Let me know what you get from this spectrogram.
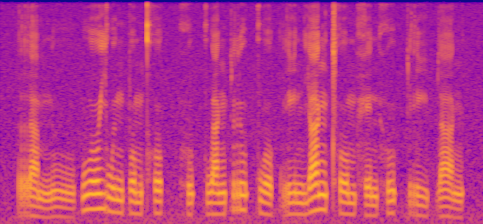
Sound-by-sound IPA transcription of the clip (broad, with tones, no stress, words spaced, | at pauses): ra˨˩mnuː˨˩ | woː˥˩jwɯ˧ŋ po˧mkʰo˦˥k̚ | hu˨˩ʔkwa˦˥ŋ pru˥˩ʔkwo˨˩k̚ri˧n ja˥˩ŋtʰo˧m he˧nhu˥˩ʔ priː˨˩p̚ la˨˩ŋ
